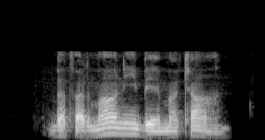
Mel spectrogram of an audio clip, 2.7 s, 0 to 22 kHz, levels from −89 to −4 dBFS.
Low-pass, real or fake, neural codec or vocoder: 5.4 kHz; real; none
